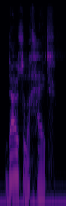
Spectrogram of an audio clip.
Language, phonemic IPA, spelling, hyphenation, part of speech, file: Dutch, /ˈdœy̯.zə.ləxˌɦɛi̯t/, duizeligheid, dui‧ze‧lig‧heid, noun, Nl-duizeligheid.ogg
- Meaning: dizziness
